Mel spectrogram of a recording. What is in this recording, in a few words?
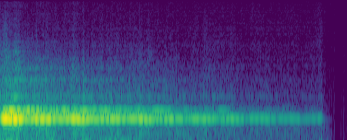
instrument singing bowl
